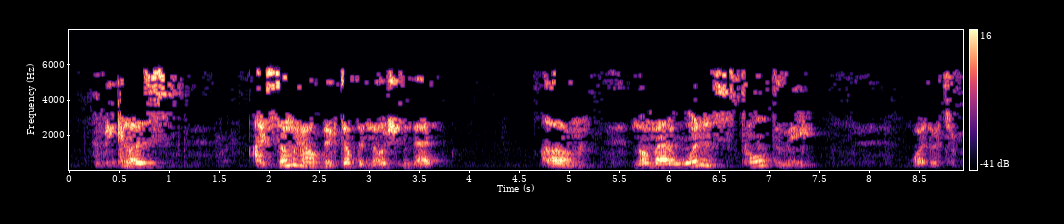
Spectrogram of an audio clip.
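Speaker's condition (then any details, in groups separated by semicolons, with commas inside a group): Tracheotomy; tracheotomy for 4 years, 8 surgeries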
